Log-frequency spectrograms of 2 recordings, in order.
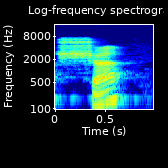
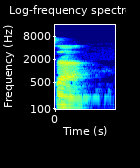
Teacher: perhatikan shin dengan sin, beda, ini tebal sya, ini tipis sa.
